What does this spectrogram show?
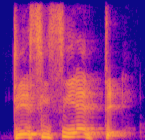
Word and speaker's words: diecisiete: Now, that little accent over that E just tells you it's a little bit more stress over that letter. That's why it's this he says.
